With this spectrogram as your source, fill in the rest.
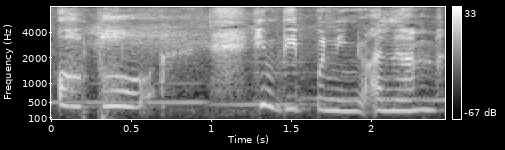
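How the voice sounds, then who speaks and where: Very high-pitched young Filipina daughter. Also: female voice, unhurried, darkish tone, slight background noise. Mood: apologetic, earnest. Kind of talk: radio drama acting. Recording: clear music bed behind voice.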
